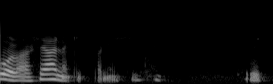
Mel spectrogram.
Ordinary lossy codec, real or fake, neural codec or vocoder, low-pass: none; fake; autoencoder, 48 kHz, 128 numbers a frame, DAC-VAE, trained on Japanese speech; 3.6 kHz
